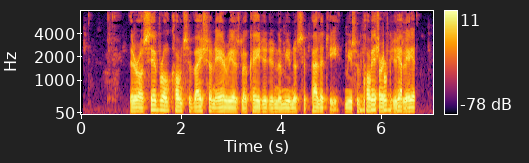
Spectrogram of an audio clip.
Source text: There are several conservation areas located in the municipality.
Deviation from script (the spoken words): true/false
true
